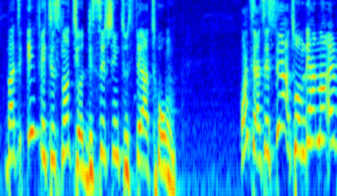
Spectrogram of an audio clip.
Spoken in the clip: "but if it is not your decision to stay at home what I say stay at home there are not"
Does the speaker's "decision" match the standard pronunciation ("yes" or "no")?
no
